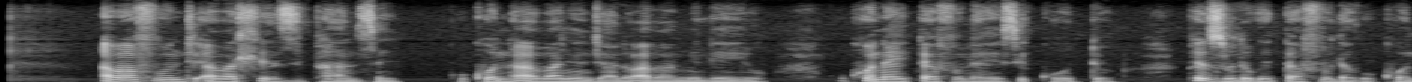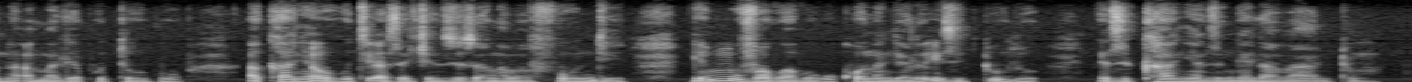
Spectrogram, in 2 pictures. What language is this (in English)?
North Ndebele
